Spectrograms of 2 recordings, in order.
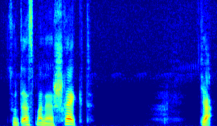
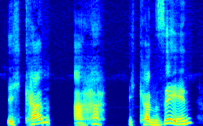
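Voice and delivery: usual speaking voice

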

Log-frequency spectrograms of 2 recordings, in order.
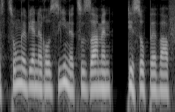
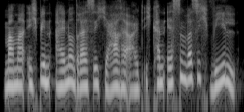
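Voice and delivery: ordinary delivery, nothing marked

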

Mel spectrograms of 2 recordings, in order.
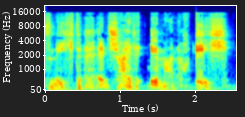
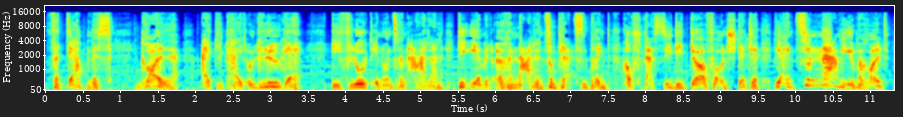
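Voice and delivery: loud, distorted furious tirade; raging monster roar; 2 semitones higher, 3 dB louder than usual. A narrator's reading. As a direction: boil over with rage. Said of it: "Vor Wut überkochend ... brüllte".

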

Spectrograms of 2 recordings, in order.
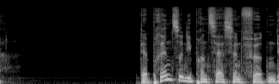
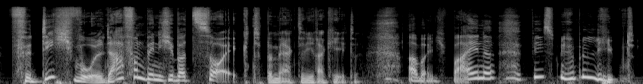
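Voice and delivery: very high, wailing defiance; defiant weepy rocket; 12 semitones higher than usual. Acted. Rocket insists on weeping to the flare, very high and wailing. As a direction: cry because it chooses to.

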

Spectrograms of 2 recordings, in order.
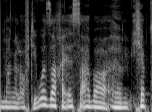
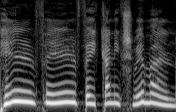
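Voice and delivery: much higher, louder, strained Hilfe cries; mock drowning cries; 10 semitones higher, 6 dB louder, much slower than usual. Son imitating a drowning man screaming, high and loud. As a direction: wail like a man going under.

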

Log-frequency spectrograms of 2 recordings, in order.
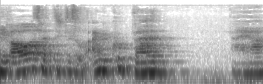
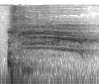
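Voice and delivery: laughs. Real, not acted. Laughing at own childish act.

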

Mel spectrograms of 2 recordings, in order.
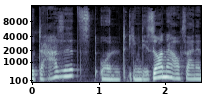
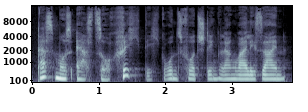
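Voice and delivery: plain reading voice

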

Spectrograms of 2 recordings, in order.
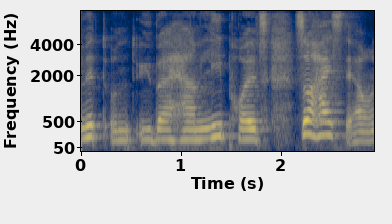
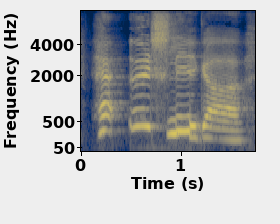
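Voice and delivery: higher, louder, slow, overly pleased greeting; fake delight; 7 semitones higher, 8 dB louder, slower than usual. Narrator greeting her boss on the phone, faking delight. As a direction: sound thrilled but put it on. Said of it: "mit gespielt erfreuter Stimme".

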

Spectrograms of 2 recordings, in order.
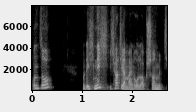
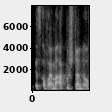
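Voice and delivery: normal talking voice

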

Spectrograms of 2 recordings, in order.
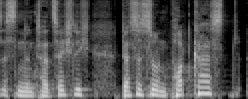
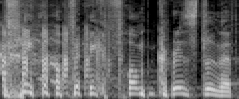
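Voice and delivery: slow, higher title announcement; slow announcer title; 6 semitones higher, slower than usual. Pretend. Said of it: "Guter Folgenname".

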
